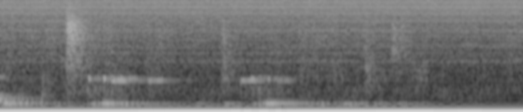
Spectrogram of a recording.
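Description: A marimba plays ringing notes.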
